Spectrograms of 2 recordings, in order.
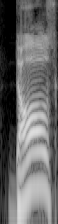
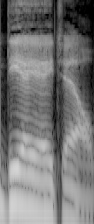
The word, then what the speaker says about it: Dahl: I heard he wants to buy Doll's Custom Meat Locker. He probably does. Probably does. Yeah. Why wouldn't you? It's actually DAHL, which it just sounds better than it looks when it's spelled.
